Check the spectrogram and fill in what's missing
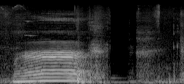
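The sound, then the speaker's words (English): A person imitates a cow with a short, loud, droning moo lasting under a second, followed by a brief pause and soft room noise. “He's into cowbellowing.”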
